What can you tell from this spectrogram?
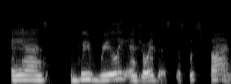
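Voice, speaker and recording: Somewhat breathy, a woman talks at a medium pitch. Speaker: network marketing team leader. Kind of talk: training talk over video call. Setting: video call. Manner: fast.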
